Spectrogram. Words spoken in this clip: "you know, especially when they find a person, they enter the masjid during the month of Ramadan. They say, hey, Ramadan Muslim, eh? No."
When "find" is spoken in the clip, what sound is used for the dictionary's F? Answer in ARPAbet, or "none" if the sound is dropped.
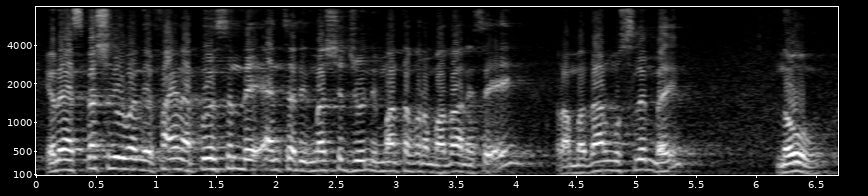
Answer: F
